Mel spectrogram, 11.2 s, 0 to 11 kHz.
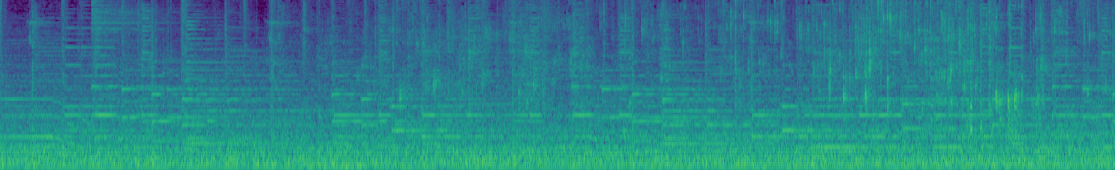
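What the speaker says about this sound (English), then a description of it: "on the pot, we should put a 2/3 of water on it" Water pours steadily into a pot that is being filled about two-thirds full for sterilizing baby bottles, making a continuous splashing, trickling flow that grows slightly brighter toward the end.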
